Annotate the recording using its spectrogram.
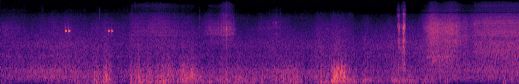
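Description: Strong wind buffeting the microphone in uneven gusts, with louder surges at about two, four and seven seconds. Two brief high beeps come in the first few seconds and a sharp click about eight seconds in.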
